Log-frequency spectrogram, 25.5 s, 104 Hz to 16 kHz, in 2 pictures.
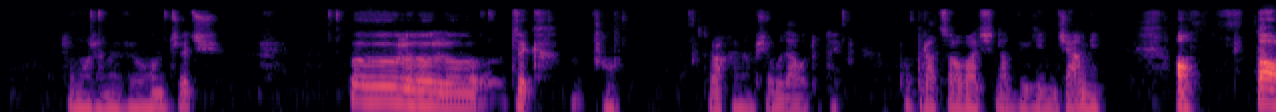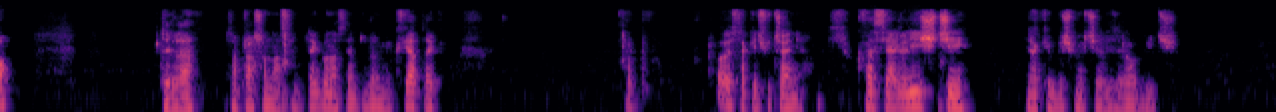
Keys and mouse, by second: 0.9 click, 3.3-5.9 drag, 6.1 middle click, 7.5 middle click, 8.9-10.5 middle drag, 17.7-18.8 middle drag.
